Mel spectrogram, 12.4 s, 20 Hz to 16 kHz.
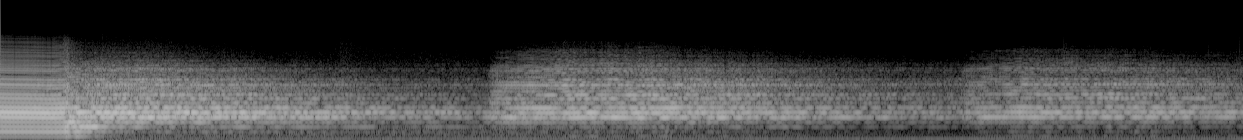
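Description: The Royal Yacht Britannia's whistle: a loud blast of several pitches at once that cuts off about half a second in and keeps ringing. It then comes back twice as echoes off the Saguenay fjord's rock walls, about 5 and 10 seconds in, each fainter than the last.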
